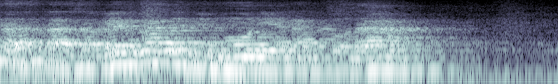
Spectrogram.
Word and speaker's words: Torá: saberla de memoria la torá con acento en la a si le ponen tora va a decir y luego la alacan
